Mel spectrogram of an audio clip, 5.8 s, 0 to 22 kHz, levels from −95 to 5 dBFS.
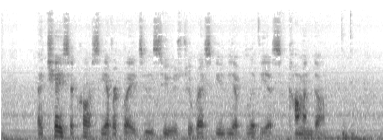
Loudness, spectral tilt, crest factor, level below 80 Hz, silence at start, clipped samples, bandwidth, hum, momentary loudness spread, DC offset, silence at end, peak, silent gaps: -29 LUFS; -6 dB/octave; 22 dB; -42 dBFS; 0.05 s; under 0.1%; 14.5 kHz; none; 13 LU; under 0.1%; 0 s; -6 dBFS; none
